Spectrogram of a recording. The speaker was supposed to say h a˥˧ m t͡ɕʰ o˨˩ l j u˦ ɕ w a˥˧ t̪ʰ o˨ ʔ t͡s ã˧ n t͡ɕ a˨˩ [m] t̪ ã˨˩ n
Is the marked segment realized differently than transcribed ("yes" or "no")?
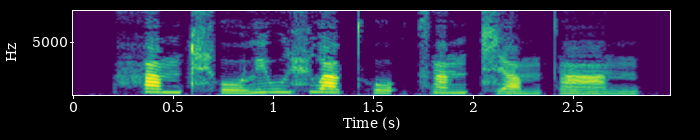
no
